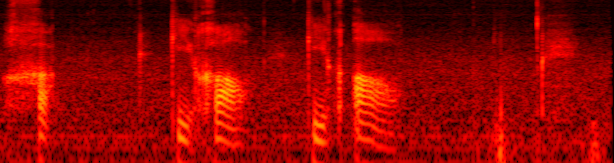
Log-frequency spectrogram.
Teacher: But it's written this way to keep it so that you can keep the contrast, as long as we realize that for a good number of people this is pronounced like the letter h, only farther back in the mouth.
